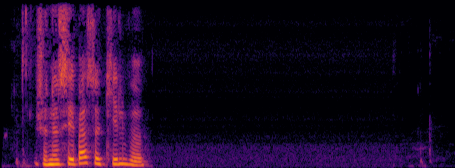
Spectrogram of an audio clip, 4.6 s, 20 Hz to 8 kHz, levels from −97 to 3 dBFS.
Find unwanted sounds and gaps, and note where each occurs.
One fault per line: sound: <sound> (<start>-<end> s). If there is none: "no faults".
no faults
